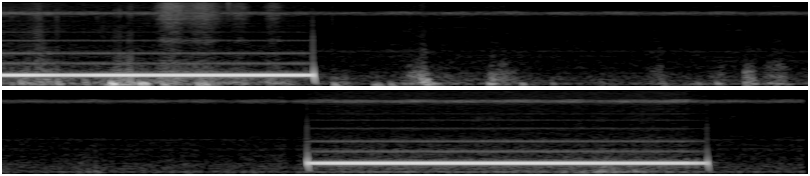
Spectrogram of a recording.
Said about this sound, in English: He's looking at the phone right now, waiting for it to stop ringing. He's staring at it so he could send a text message in a minute.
